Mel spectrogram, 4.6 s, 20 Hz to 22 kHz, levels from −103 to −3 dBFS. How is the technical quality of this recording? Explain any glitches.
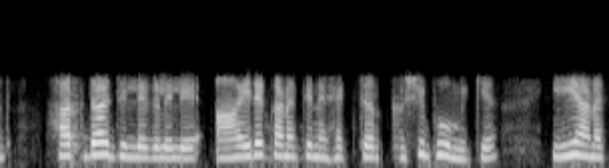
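The recording has clearly audible coding damage throughout and two short dropouts.

Throughout, the speech sounds band-limited, slightly rough and synthetic, with nothing above 4 kHz. This is the iLBC codec, a narrowband VoIP coder that encodes each frame independently. The texture fits its 13.33 kbps mode with 30 ms frames.

At 0.54–0.64 s, just before "ജില്ലകളിലെ ആയിരക്കണക്കിന് ഹെക്ടർ", the sound becomes a held, buzzy vowel. At 2.97–3.01 s, just after that phrase, a shorter smear occurs. These are lost iLBC frames. The decoder repeated the last pitch cycle mixed with noise, which fits about 90 ms and 30 ms of loss. The voice is right again almost at once after each gap.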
